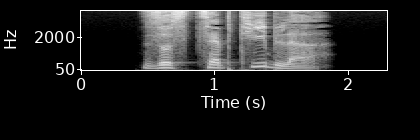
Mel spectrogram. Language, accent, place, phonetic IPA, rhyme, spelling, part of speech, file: German, Germany, Berlin, [zʊst͡sɛpˈtiːblɐ], -iːblɐ, suszeptibler, adjective, De-suszeptibler.ogg
- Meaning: 1. comparative degree of suszeptibel 2. inflection of suszeptibel: strong/mixed nominative masculine singular 3. inflection of suszeptibel: strong genitive/dative feminine singular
